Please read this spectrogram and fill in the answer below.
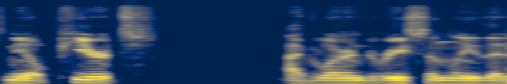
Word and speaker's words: Peart: I know that it's Neil Peart.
